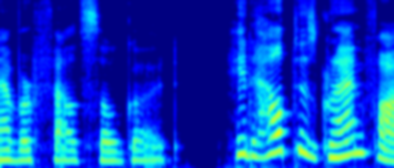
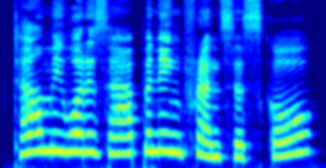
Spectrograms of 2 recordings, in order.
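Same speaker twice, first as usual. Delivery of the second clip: anxious; 9 semitones higher, 7 dB louder than usual. Acted. Grandfather anxiously demands.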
